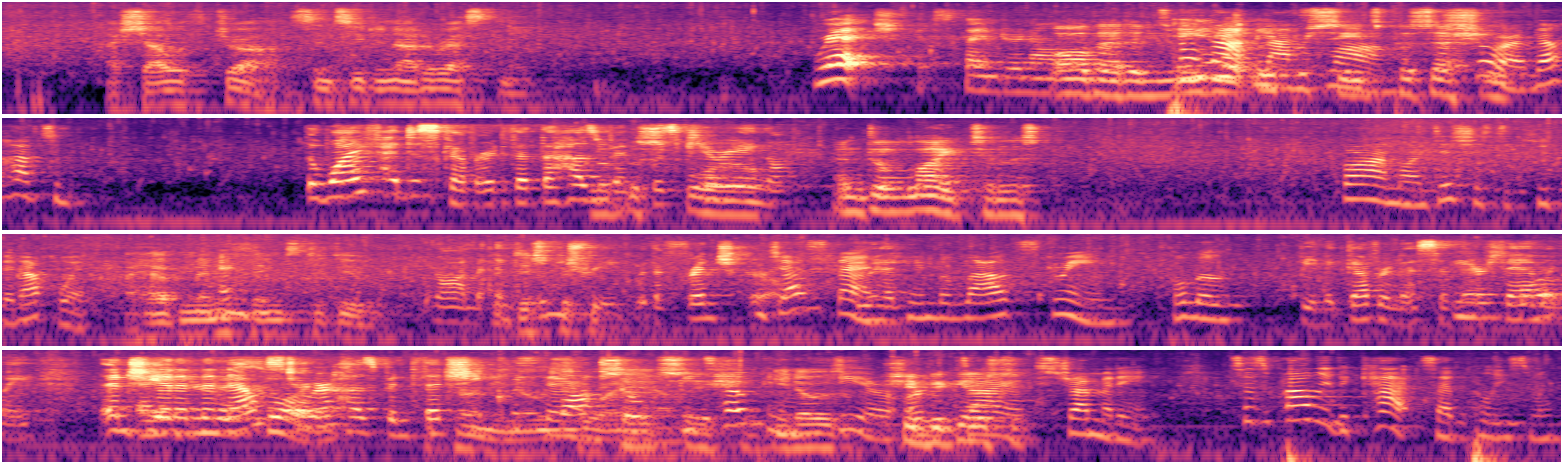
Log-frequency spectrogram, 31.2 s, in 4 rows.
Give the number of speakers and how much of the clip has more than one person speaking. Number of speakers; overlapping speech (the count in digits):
5, about 36%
